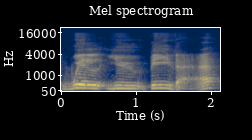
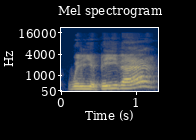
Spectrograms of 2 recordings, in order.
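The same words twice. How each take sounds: First: The word you has a full oo vowel. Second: The word you is quiet, reduced to ya. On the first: The speaker calls it wrong. "instead of saying" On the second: The speaker calls it right. "With natural English pronunciation, I'd say"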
